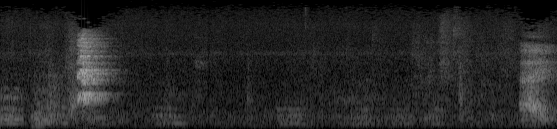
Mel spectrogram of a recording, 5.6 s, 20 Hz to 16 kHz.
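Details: Two 7-week-old poodle puppies, Honey and Emma, indoors; a sharp high puppy bark near the start and another yip at the end, with low murmuring and rustle in between.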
